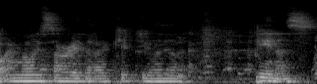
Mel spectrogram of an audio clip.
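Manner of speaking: put-on very low, hushed, insincere, grudging kid voice. Comparing a voice assistant's apologies to her kids' forced apologies, fake-sorry child's apology. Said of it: "she doesn't sound sorry about it".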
